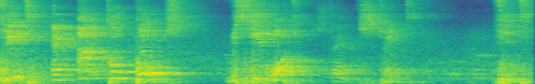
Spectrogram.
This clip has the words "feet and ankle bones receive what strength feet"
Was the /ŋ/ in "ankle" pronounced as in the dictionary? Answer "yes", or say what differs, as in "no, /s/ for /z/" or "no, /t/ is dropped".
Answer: no, /ŋ/ is dropped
